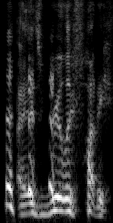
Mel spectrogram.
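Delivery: ordinary delivery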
